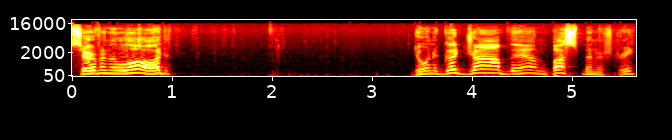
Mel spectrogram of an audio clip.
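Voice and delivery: put-on gentle, light small-town Maine accent. Remember how Ted encouraged you in bus ministry, imitating Ted's Maine accent. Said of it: "and his little Maine accent".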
